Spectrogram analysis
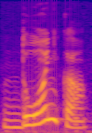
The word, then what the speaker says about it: донька: запам'ятайте на а дочка але слово донька наголос на першому складі Не плутайте ці слова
